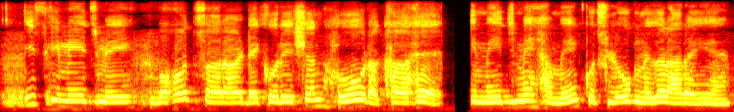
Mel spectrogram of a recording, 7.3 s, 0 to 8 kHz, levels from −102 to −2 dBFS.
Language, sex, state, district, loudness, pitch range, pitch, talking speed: Hindi, male, Rajasthan, Jaipur, -15 LUFS, 135-155 Hz, 145 Hz, 145 wpm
